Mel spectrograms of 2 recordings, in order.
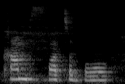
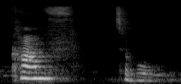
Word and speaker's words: comfortable: I hear a lot of people say comfortable or comfortable. It should be comfortable. Comfortable. Not comfortable. Comfort. No. Comfortable. No. Comfortable. Comfortable. Three syllable. And not comfortable. Making it four syllables.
